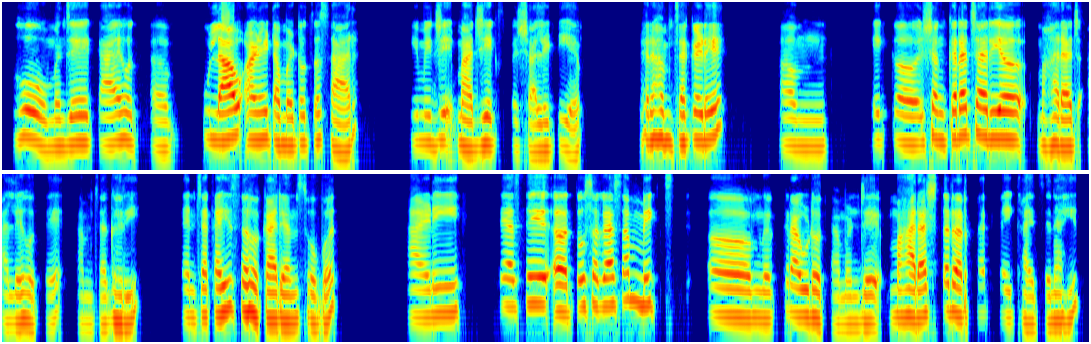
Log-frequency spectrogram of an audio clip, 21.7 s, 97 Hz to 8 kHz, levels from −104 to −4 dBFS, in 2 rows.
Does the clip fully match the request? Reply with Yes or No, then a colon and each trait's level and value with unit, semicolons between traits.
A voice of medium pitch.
No: high, 195 Hz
